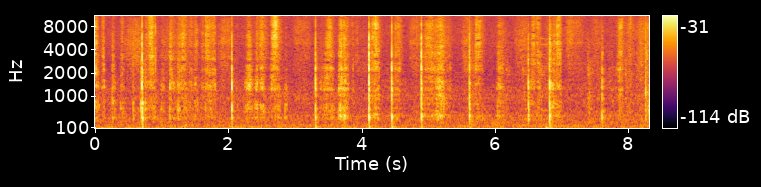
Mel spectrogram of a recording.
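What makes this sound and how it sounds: Fingernails scratch and tap the printed front cover of a medium-sized, closed red cardboard "Fragrance Discovery Vault" gift box held up and tilted. Soft, dry, bright scratching runs throughout, broken by short, sharp taps that stop at once, all at a quiet level.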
